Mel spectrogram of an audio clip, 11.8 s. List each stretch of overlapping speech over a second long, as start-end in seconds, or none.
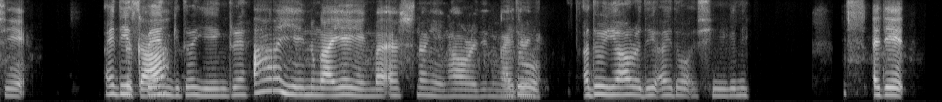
none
